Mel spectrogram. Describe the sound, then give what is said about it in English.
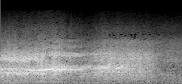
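A loud, sustained screech of skidding tires as a speeding truck tears past, the squeal wavering in pitch before easing off slightly at the end. No one speaks. “Truck go very fast.”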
